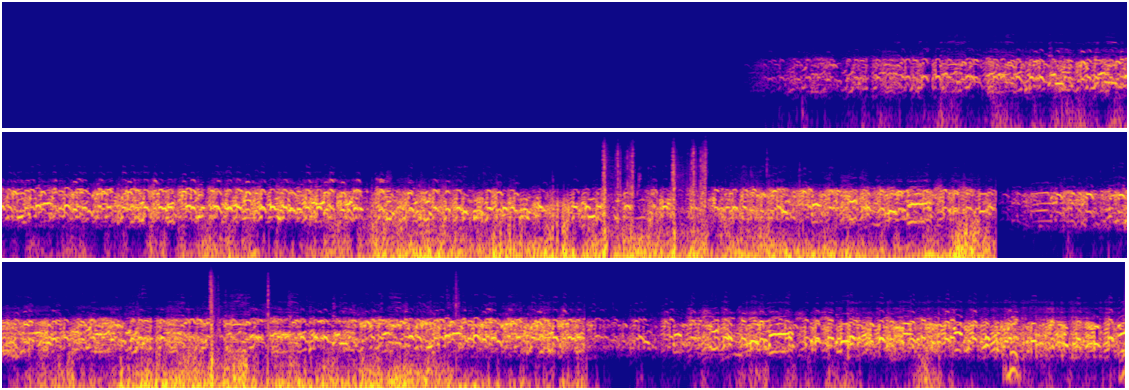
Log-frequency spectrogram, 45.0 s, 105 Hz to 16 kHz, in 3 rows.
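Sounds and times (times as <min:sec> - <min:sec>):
geese honking: 0:10.0 - 0:44.9
wind rumble on microphone: 0:10.6 - 0:28.3, 0:29.9 - 0:38.0, 0:39.3 - 0:44.9.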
